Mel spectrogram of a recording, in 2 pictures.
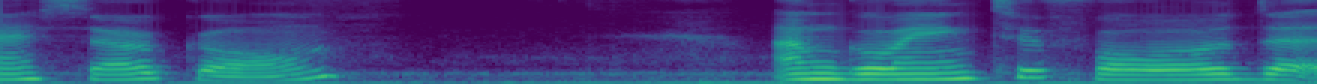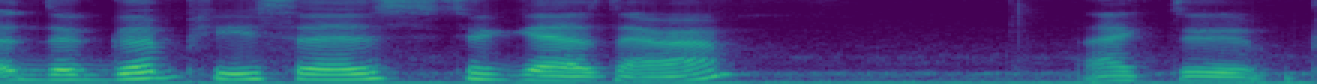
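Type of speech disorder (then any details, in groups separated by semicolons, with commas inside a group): Bulbar dysarthria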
